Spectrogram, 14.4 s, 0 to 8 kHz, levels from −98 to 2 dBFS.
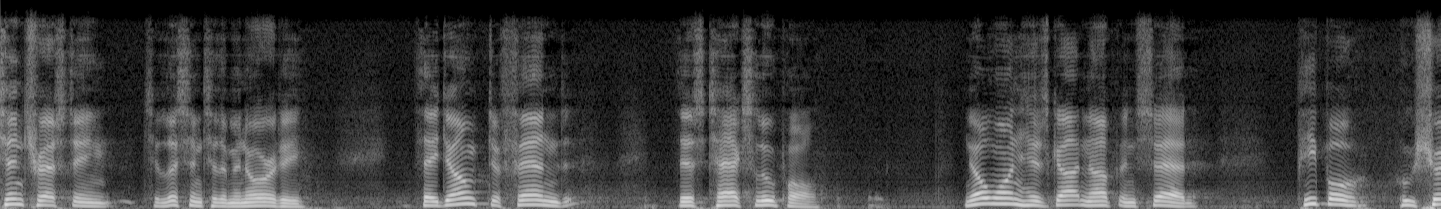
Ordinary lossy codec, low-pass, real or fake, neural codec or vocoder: Opus, 64 kbps; 7.2 kHz; fake; autoencoder, 48 kHz, 32 numbers a frame, DAC-VAE, trained on Japanese speech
